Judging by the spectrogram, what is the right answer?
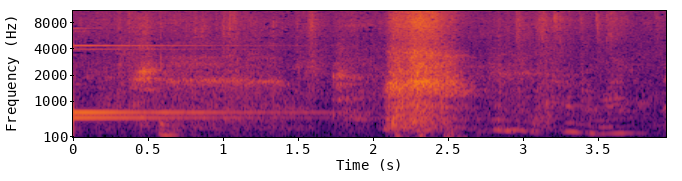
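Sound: doorbell ringing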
